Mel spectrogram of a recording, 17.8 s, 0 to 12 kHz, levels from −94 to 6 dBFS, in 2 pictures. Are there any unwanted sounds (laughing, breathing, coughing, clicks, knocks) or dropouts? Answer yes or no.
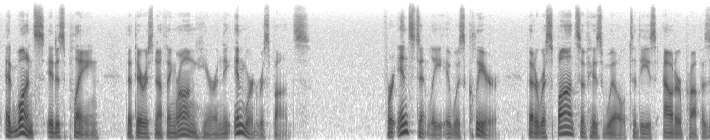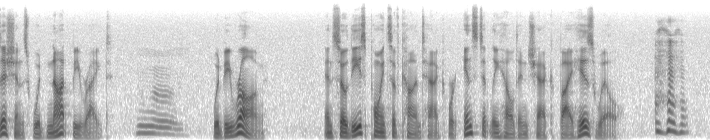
yes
